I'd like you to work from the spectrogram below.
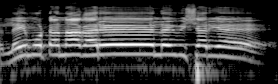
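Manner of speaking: high, drawn-out panicked yelling; loud cry for help. Acted. Man claiming a cobra bit him, crying out loudly. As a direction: holler it so the whole yard hears. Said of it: "त्याच्या भावाच्या कानावर हाक गेली".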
